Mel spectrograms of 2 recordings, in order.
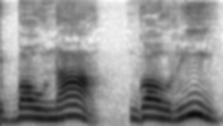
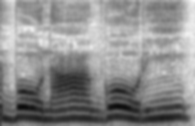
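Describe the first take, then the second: First: 'बौना' and 'गौरी' drawn out slowly with the mouth opened wide for औ; slow teacher model of wide 'बौना' and 'गौरी'. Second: 'बोना' and 'गोरी' said slowly with a short rounded ओ; slow teacher model of 'बोना' and 'गोरी'. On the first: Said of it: "मुंह खोल के बोलेंगे". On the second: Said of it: "दोनों मात्राओं के उच्चारण में अंतर होता है". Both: Shown as a demonstration.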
